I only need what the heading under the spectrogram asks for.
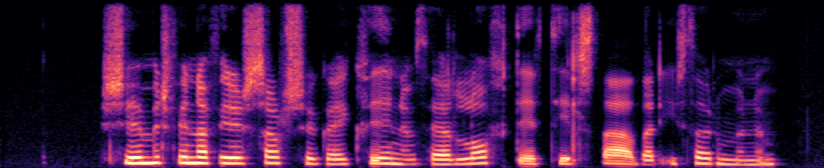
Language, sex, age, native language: Icelandic, female, 18-19, Icelandic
